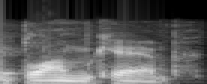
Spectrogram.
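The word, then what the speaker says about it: Blomkamp: it was uh Neil Blum I'm gonna say Blom Camp because you're saying it right his last name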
